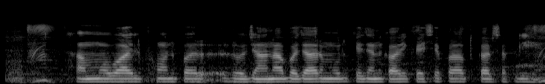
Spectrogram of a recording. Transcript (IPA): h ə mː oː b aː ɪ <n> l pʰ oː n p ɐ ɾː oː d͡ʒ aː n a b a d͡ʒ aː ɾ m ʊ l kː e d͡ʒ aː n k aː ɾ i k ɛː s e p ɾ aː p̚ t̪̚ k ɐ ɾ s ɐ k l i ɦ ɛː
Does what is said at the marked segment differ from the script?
yes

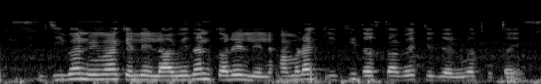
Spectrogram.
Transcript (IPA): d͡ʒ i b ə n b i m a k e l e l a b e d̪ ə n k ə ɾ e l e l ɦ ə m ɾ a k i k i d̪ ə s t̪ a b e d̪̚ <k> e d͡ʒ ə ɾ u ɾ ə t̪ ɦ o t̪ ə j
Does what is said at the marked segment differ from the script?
no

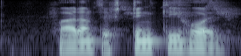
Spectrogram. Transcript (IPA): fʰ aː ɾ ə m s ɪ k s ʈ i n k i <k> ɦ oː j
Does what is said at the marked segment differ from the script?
yes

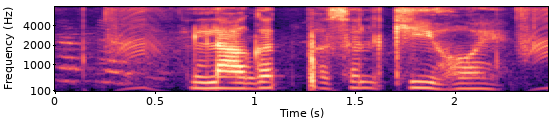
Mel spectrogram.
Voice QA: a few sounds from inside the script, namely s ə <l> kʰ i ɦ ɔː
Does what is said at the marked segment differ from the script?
no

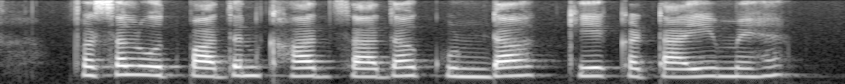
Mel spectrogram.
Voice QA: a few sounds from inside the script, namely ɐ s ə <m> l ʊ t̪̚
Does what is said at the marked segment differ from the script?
yes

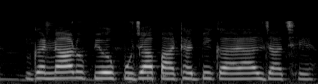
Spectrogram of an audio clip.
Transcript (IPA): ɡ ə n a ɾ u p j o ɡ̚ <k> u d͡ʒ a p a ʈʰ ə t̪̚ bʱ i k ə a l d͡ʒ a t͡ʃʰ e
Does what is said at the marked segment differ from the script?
yes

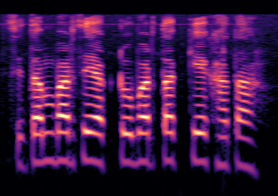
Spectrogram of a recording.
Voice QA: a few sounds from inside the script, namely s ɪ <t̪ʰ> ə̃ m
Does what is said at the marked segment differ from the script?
yes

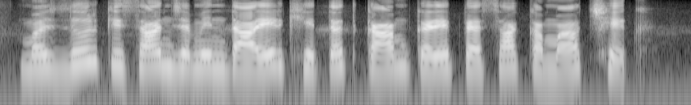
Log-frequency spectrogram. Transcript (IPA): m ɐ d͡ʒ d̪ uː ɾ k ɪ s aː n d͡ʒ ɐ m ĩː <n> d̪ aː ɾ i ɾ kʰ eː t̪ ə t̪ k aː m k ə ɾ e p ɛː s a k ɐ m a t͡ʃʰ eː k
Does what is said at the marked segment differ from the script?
no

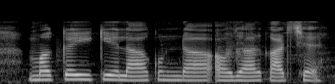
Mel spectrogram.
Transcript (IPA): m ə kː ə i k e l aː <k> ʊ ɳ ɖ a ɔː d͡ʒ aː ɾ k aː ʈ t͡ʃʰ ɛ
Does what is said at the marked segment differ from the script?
no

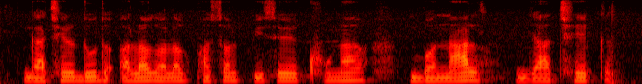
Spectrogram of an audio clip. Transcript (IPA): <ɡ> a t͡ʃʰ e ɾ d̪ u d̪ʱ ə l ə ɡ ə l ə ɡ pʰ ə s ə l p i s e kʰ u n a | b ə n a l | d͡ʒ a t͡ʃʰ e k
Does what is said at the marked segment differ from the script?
no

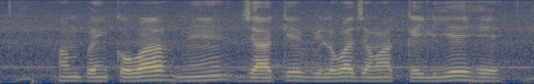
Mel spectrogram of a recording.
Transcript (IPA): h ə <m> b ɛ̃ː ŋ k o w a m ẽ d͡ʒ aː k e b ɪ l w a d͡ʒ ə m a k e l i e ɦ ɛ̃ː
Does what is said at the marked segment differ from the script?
no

